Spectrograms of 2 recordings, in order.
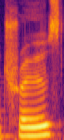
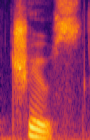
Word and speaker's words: truce: See uh th h and c has different pronunciations in English.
